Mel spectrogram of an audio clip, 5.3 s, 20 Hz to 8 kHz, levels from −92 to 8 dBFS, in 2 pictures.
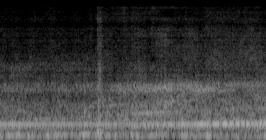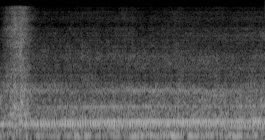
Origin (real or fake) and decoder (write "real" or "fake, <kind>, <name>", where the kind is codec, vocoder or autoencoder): fake, codec, HILCodec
